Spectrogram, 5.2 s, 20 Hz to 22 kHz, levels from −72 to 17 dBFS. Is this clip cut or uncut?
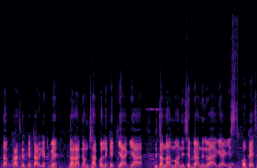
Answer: uncut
